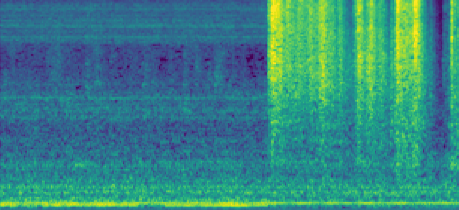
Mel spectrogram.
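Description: A low steady hum, then from about three and a half seconds in, aluminium foil crinkling in a run of rustles as a sheet of it is spread over a baking dish.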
